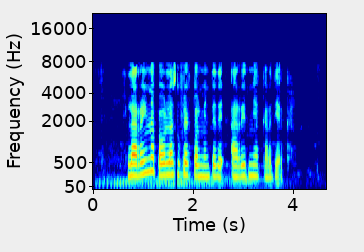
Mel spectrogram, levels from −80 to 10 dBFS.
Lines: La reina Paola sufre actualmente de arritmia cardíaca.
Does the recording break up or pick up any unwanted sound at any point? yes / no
yes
